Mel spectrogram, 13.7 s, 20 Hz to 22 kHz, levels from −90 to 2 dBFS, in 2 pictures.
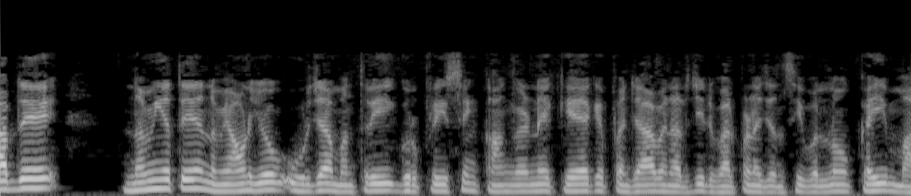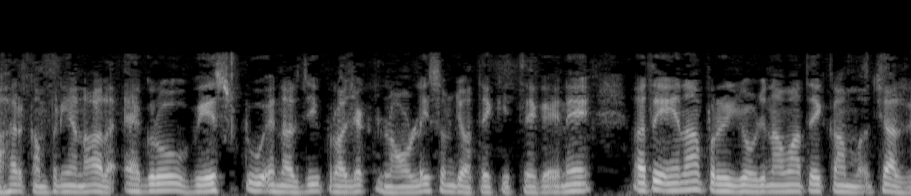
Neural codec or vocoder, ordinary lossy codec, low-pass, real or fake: none; none; 7.2 kHz; real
